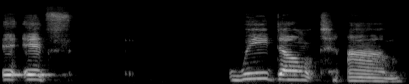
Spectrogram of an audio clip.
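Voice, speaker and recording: A woman's voice: mid-range voice, drawn-out words. A woman in her fifties, a podcast guest, talking animatedly and acting out quotes as she tells stories. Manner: animated storyteller, acts out quotes, laughs. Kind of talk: casual interview chat.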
